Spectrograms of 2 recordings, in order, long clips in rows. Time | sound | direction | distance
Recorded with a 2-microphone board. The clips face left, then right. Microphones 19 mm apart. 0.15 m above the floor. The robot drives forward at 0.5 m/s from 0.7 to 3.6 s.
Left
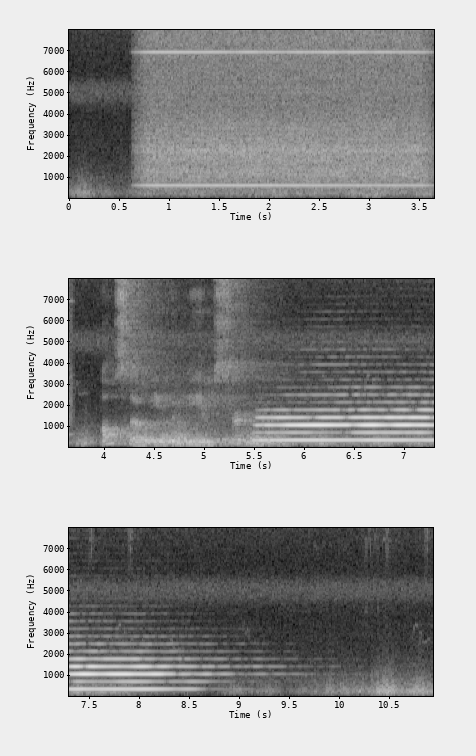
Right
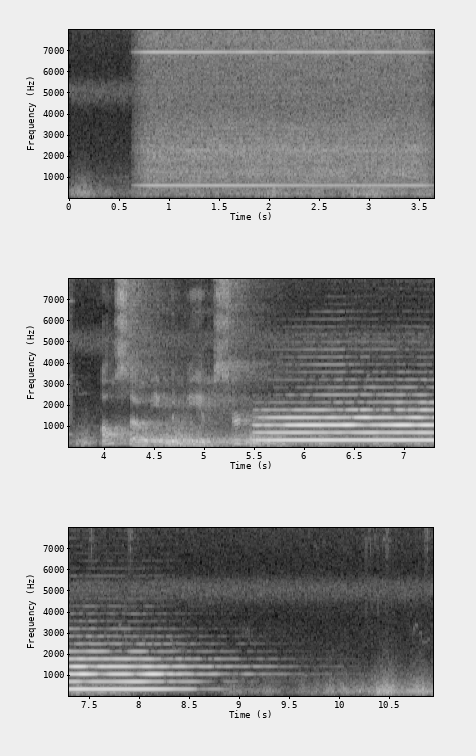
4.0 | a man speaking | 20° right (ahead or behind) | 1.3 m
5.5 | a trumpet | 55° right (ahead or behind) | 2 m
